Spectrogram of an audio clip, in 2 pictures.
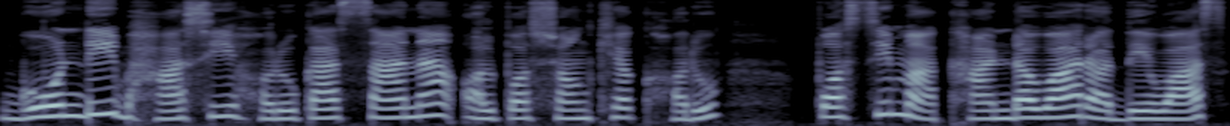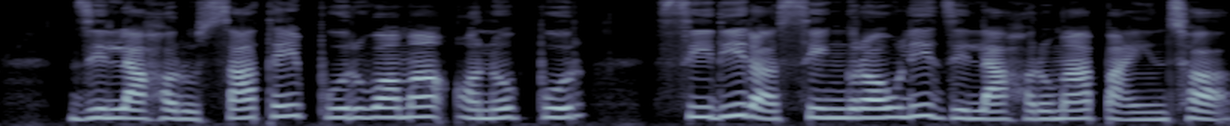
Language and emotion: Nepali, neutral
